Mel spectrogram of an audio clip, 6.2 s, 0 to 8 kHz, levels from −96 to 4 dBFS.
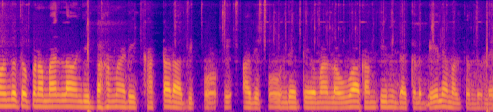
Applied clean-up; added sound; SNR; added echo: neural mask model RNNoise.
